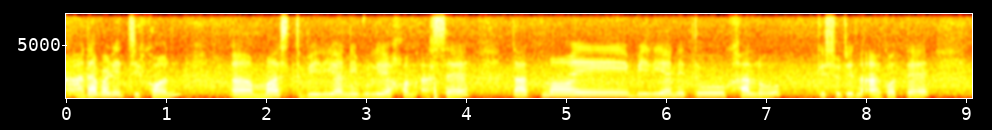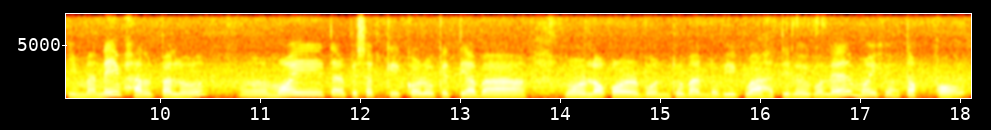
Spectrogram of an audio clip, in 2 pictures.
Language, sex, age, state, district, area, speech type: Assamese, female, 45-60, Assam, Morigaon, urban, spontaneous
